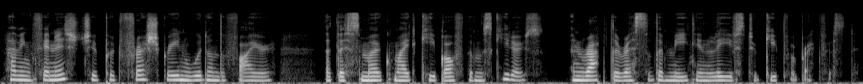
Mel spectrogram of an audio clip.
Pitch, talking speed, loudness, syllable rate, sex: 195 Hz, 215 wpm, -19 LUFS, 5.3 syllables/s, female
